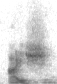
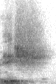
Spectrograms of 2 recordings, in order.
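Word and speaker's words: איש: Aish. Yes. Aish. Or ish. Yeah. The aleph becomes silent with the yod here. It's like aish. It's like ish.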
